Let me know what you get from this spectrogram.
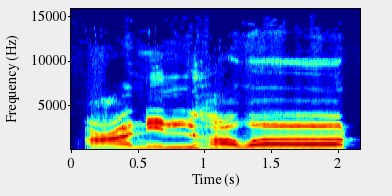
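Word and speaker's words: عن الهوى: On the lam again we make tawassut quality, and waw we long due to standing fatha, and ya is silent, so we say anil hawa. Even you continue or even you stop, so in both conditions we read anil hawa like wa sound with longing.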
